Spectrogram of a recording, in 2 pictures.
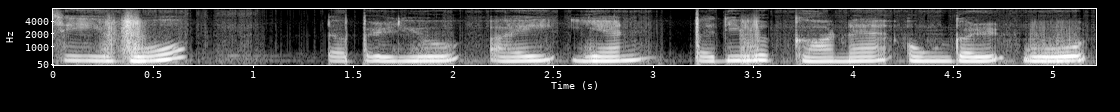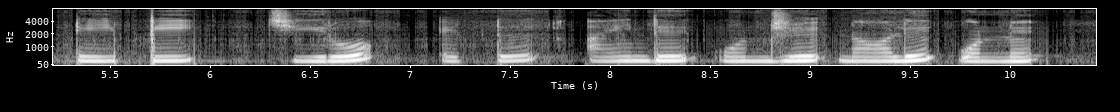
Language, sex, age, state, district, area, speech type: Tamil, female, 18-30, Tamil Nadu, Mayiladuthurai, rural, read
